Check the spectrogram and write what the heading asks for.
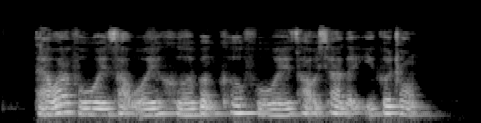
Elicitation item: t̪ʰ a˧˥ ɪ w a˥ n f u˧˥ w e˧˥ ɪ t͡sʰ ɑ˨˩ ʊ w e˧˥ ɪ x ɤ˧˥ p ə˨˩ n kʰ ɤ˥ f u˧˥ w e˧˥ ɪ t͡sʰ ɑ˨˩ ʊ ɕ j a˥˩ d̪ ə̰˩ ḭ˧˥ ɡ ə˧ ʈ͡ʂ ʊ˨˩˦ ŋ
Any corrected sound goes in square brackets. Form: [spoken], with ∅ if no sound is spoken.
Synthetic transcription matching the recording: t̪ʰ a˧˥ ɪ w a˥ n f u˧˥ w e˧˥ ɪ t͡sʰ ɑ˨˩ ʊ w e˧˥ ɪ x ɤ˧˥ p ə˨˩ n kʰ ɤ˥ f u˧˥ w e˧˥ ɪ t͡sʰ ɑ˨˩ ʊ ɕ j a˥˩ d̪ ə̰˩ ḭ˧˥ ɡ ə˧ ʈ͡ʂ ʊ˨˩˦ ŋ

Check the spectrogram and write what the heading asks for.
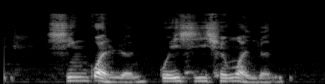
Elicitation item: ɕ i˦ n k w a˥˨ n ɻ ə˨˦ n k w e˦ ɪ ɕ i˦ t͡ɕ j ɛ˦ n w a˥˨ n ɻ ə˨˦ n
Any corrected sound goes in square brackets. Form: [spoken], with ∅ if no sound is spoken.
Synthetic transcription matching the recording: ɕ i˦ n k w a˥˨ n ɻ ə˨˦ n k w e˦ ɪ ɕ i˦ [t͡ɕʰ] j ɛ˦ n w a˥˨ n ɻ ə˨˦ n

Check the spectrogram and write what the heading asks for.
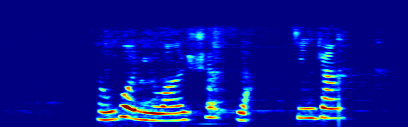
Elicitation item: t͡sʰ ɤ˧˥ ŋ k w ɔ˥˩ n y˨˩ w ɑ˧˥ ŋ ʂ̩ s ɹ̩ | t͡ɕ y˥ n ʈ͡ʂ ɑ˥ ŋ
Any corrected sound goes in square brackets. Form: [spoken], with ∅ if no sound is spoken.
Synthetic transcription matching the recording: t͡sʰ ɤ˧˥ ŋ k w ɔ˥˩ n y˨˩ w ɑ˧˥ ŋ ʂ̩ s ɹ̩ | t͡ɕ [i˥] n ʈ͡ʂ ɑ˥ ŋ

